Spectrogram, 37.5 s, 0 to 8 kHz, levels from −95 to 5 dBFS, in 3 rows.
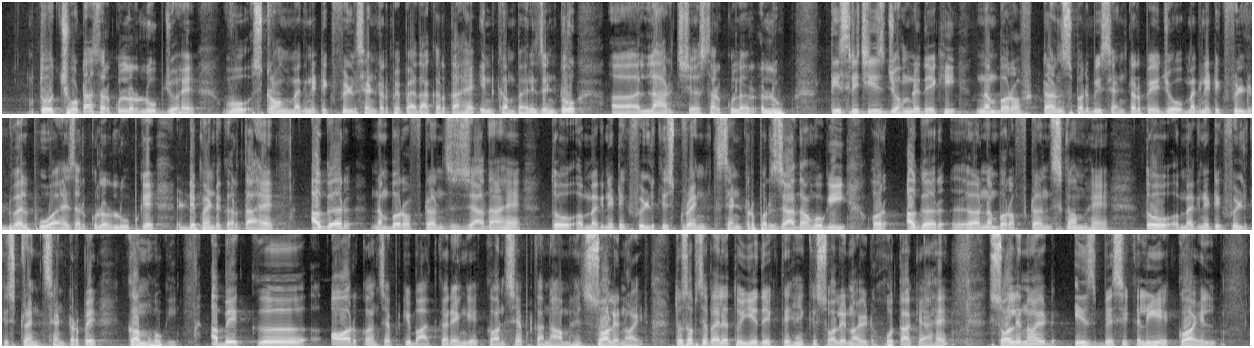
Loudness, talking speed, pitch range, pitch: -14 LUFS, 170 wpm, 95-130 Hz, 105 Hz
